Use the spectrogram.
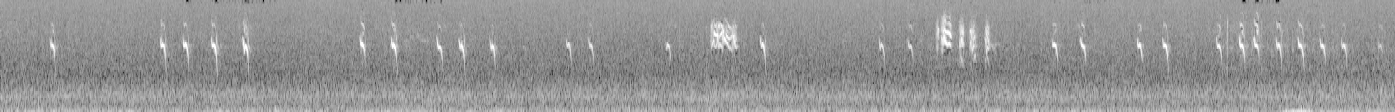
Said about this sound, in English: And he's joined by some other birds now.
